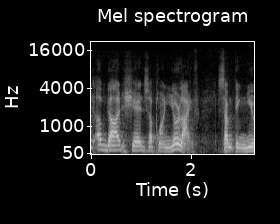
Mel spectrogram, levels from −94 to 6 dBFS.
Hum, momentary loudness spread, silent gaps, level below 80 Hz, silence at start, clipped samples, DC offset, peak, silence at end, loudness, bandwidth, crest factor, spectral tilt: none; 8 LU; none; -68 dBFS; 0 s; under 0.1%; under 0.1%; -6 dBFS; 0 s; -26 LUFS; 12.5 kHz; 20 dB; -6.5 dB/octave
